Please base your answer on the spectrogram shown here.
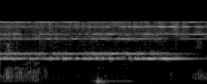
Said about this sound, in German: Krieg gerade einen Anruf rein. Telefon.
